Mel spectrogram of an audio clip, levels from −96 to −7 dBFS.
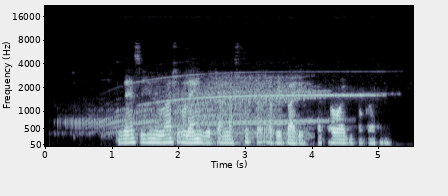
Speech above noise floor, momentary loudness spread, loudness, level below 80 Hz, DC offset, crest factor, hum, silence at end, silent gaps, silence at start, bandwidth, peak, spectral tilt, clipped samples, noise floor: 25 dB; 18 LU; -23 LUFS; -52 dBFS; under 0.1%; 20 dB; none; 0.35 s; none; 0.4 s; 7 kHz; -4 dBFS; -9.5 dB/octave; under 0.1%; -47 dBFS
